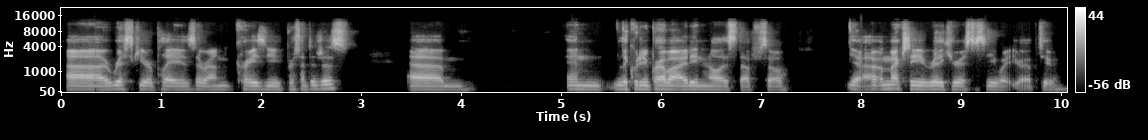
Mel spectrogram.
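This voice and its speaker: Male meeting participant, informal, mid pitch, little variation, halting delivery. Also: level tone, dry recording. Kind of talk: casual self-introduction.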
